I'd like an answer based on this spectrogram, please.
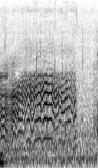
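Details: Newborn Cavalier King Charles Spaniel puppy, one of the first two born as the mother, Paris, whelps indoors. It gives a single high, wavering whimpering cry that rises and falls for about a second and a half, then stops, leaving a low room hum.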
